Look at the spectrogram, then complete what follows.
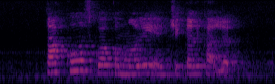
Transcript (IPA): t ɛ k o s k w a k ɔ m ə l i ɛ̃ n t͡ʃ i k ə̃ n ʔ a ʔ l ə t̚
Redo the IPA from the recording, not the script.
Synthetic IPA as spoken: t a k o s k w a k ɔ m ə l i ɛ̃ n t͡ʃ i k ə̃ n k a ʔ l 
